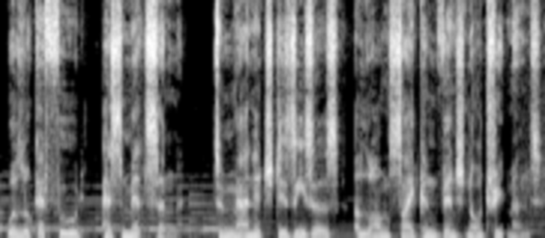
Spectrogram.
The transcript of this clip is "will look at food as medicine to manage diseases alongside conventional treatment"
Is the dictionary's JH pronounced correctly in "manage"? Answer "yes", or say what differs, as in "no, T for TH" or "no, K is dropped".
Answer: yes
